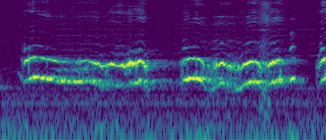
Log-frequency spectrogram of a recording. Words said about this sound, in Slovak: A teda aj pán vták ju má teraz za pani mamu a myslí si, že on sám je pes. No, presne takto znie štekajúci vták.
